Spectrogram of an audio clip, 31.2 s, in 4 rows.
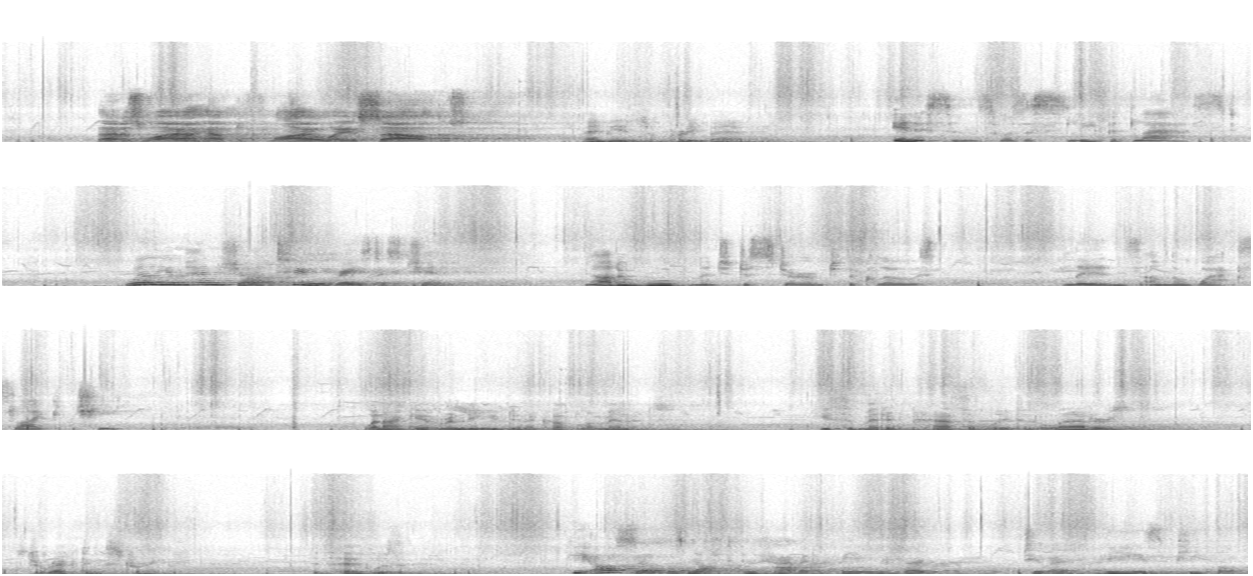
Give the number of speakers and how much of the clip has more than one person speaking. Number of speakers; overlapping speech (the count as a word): four, no overlap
